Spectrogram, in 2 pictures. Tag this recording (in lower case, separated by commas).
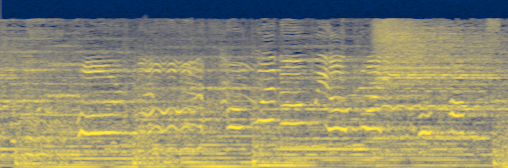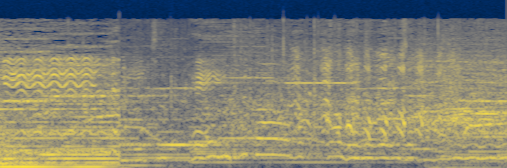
music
